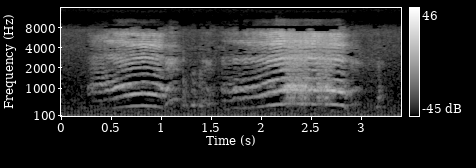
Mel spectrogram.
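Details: Two drawn-out wailing cries from a baby in a small room, ordinary infant crying, while a cat appears to soothe the crying baby; infant crying.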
